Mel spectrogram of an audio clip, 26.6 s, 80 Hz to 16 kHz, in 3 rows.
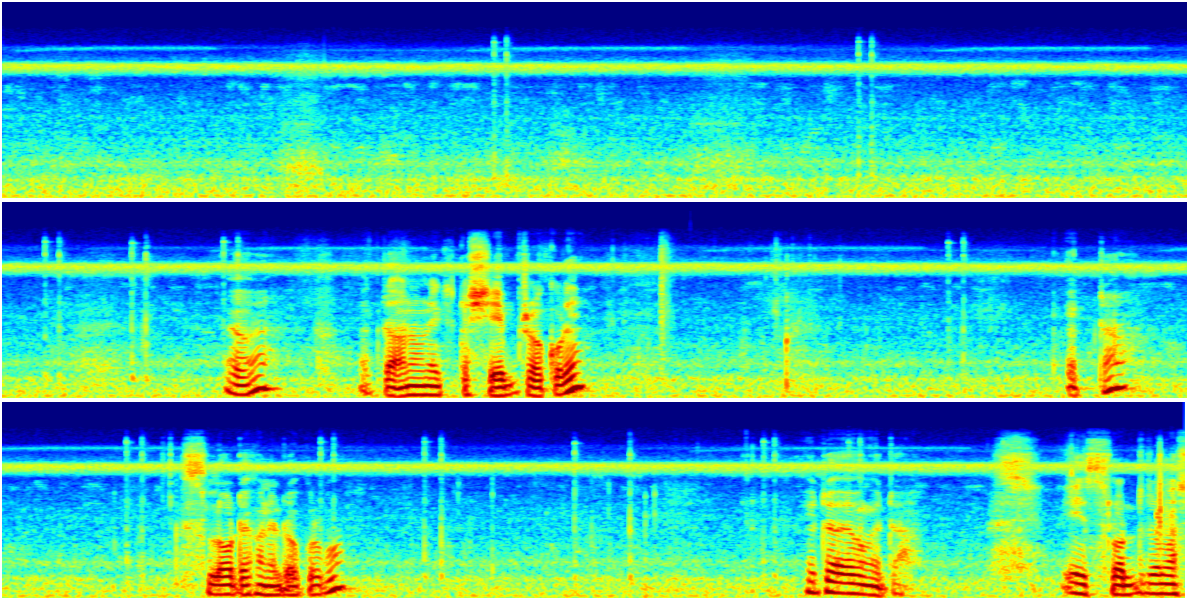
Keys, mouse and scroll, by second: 9.9 right click, 12.0 scroll down 1, 22.1 right click, 26.4 typing.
